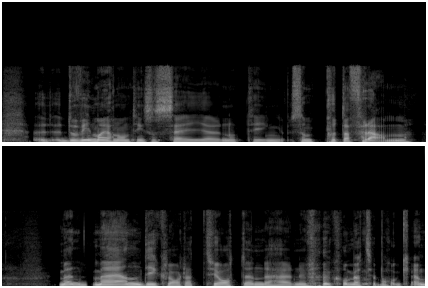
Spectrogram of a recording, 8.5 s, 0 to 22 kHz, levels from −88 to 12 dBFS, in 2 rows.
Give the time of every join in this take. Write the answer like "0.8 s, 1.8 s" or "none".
1.1 s, 2.8 s, 5.1 s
